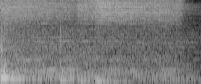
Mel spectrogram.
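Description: Live worship band's music dying away at the end of a song: soft sustained instrument notes fading steadily quieter.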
